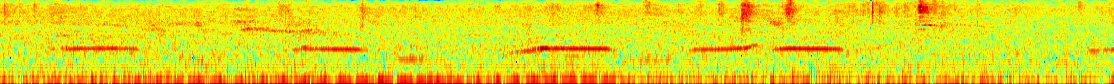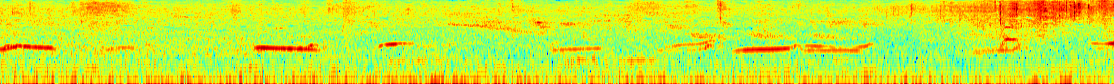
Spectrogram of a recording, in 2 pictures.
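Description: Short whistled bird calls, each one or two notes with a quick upward flick, repeating every half second to a second and coming faster near the end. Under them runs a low rumble that is loudest in the first few seconds.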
